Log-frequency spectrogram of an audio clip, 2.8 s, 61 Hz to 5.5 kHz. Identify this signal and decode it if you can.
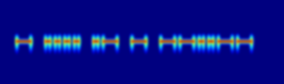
Morse code, heard as a keyed tone, about 25 wpm, 600 Hz. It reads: THAT,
